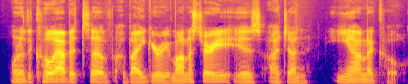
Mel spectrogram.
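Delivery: ordinary talk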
